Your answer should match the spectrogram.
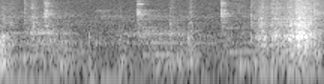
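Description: Faint handling sounds of a plastic paint cup being set upside down on a stretched canvas: light ticks and taps, with a brief rustle near the end.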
